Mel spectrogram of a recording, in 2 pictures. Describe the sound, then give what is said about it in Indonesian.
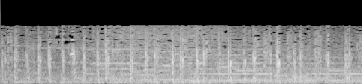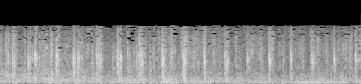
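Steady clip-clop of horse hooves pulling a cart, a brisk repeated rhythm, with rattling wheels and a low rumble underneath throughout. “Dang Acarya Siwanata duduk di bagian depan sambil menggenggam tali kekang kuda.”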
